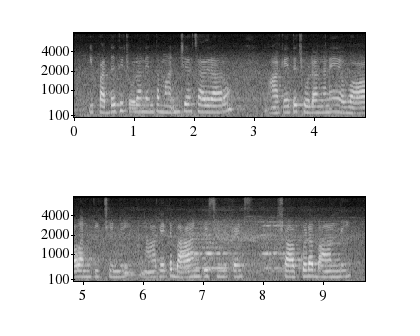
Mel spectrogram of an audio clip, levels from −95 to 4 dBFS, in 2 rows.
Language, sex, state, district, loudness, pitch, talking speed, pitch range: Telugu, female, Telangana, Karimnagar, -18 LUFS, 220 Hz, 105 wpm, 205-240 Hz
